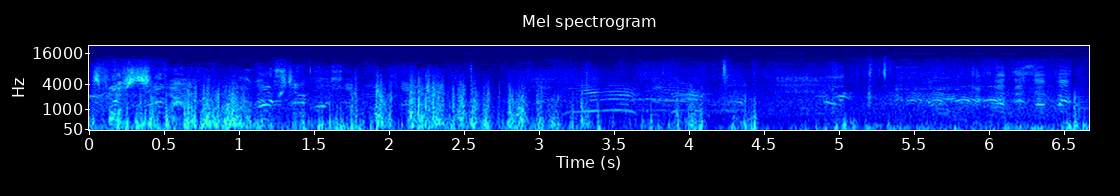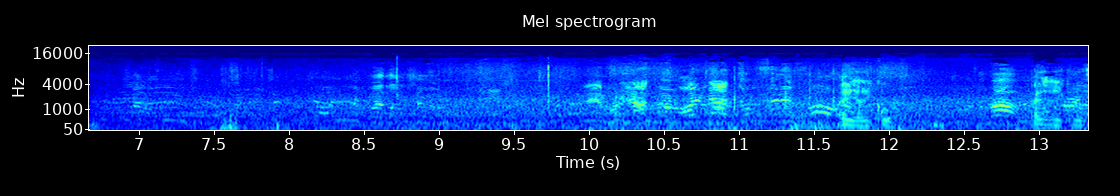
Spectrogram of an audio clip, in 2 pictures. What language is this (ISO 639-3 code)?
fra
